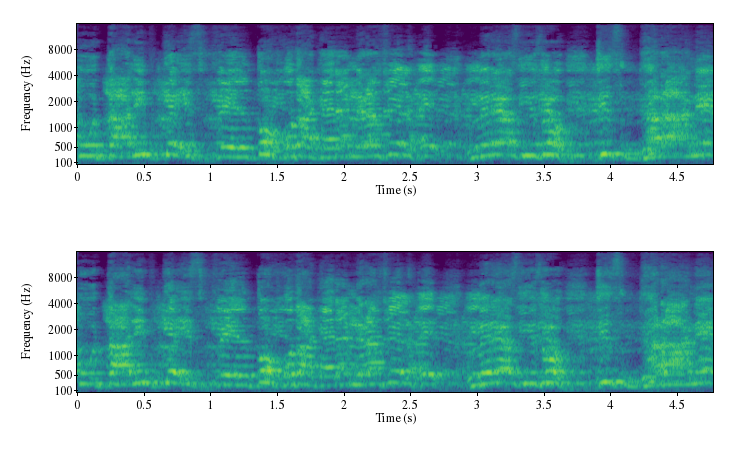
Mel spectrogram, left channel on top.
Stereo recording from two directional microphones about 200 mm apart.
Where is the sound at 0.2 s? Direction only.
20° right (ahead or behind).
